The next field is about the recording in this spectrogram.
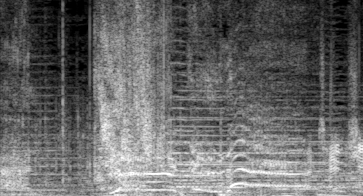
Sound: screaming

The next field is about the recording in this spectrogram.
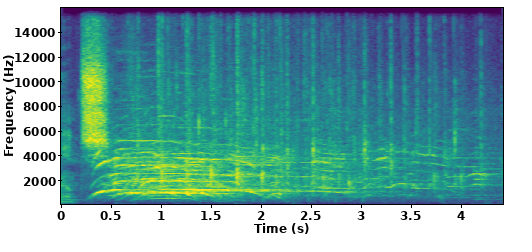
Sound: audience cheering; audience applauding

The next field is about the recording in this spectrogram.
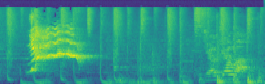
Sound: screams

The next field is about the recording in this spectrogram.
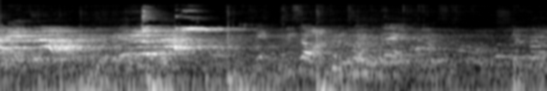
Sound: referee whistles

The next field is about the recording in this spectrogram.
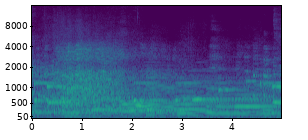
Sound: audience Laughter

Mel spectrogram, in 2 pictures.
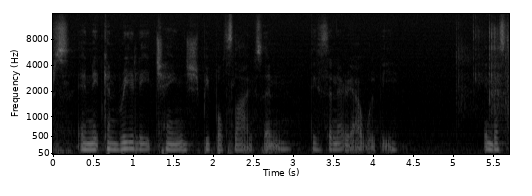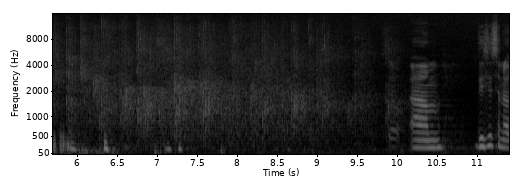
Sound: applause

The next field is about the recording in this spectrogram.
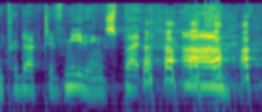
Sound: laugh

